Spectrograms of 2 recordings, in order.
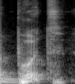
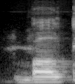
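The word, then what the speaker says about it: Boutte: Évidemment, nous autres, c'est le même qu'on le prononce, là. Boot. Boot. Les Américains vont le prononcer Bolte.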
